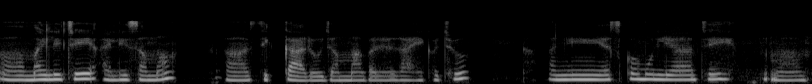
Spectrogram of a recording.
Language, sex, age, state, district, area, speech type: Nepali, female, 30-45, West Bengal, Darjeeling, rural, spontaneous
